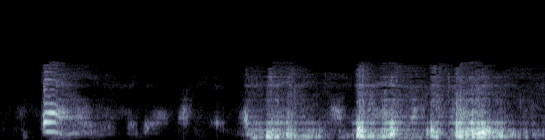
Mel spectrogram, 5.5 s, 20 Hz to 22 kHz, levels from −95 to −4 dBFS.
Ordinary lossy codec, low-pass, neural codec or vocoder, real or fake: MP3, 16 kbps; 3.6 kHz; codec, 24 kHz, 1 kbps, SNAC; fake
